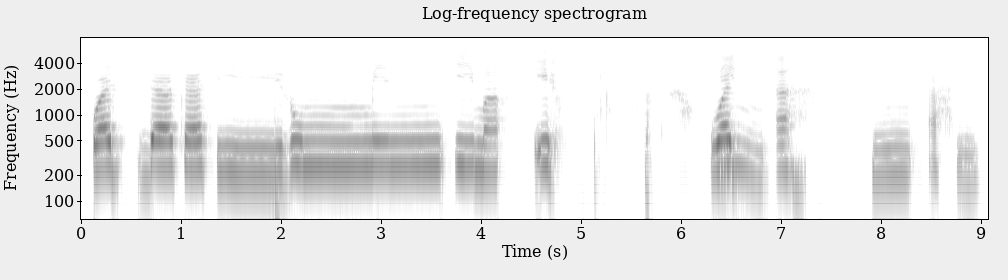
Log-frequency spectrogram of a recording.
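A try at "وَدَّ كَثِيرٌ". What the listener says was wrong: Jaga. Jangan lantunkan sebab dia sabdu.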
